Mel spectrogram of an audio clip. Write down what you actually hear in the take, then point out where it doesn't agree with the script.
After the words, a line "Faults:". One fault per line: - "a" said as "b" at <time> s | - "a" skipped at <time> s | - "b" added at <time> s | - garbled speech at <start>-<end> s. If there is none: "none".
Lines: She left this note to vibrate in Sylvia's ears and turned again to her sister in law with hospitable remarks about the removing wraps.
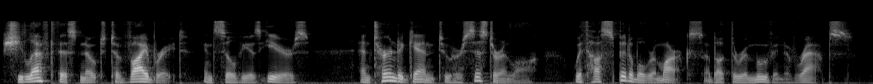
She left this note to vibrate in Sylvia's ears and turned again to her sister in law with hospitable remarks about the removing of wraps.
Faults:
- "of" added at 7.9 s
